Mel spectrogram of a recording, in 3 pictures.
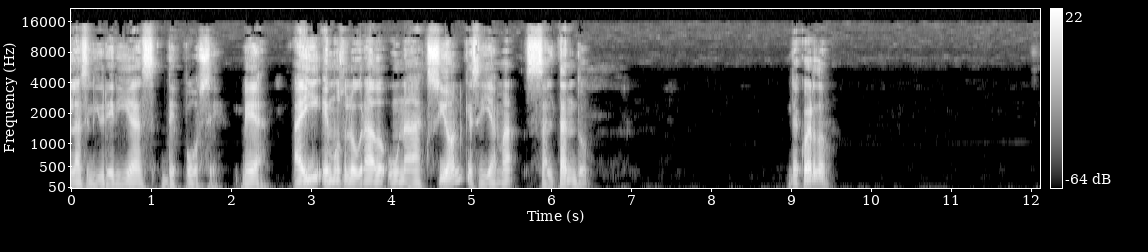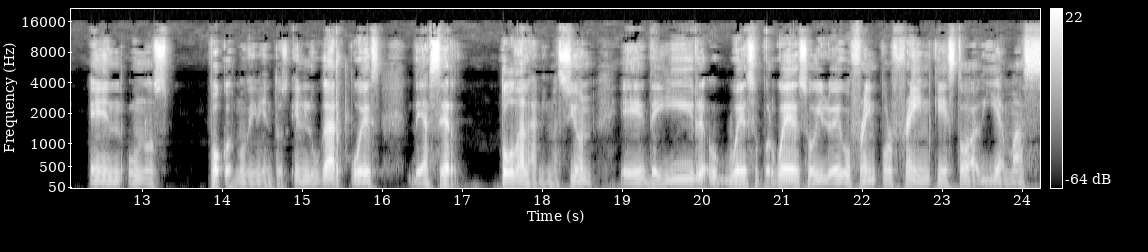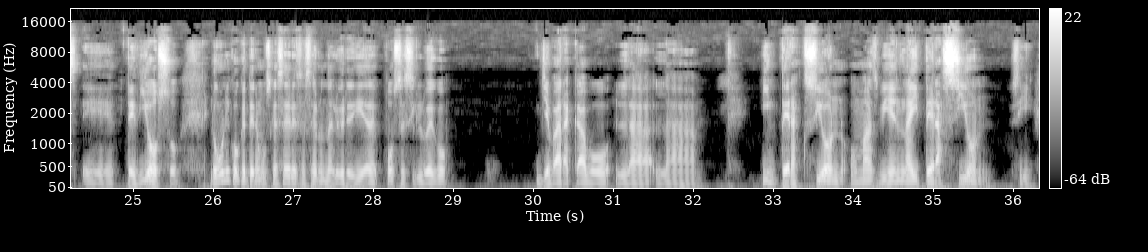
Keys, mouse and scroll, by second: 0.8-3.2 drag, 11.2-16.2 drag, 17.1 Escape.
